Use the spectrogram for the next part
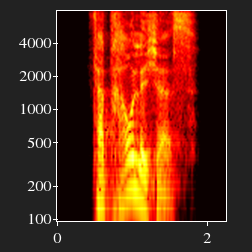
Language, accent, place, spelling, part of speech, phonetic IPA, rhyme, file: German, Germany, Berlin, vertrauliches, adjective, [fɛɐ̯ˈtʁaʊ̯lɪçəs], -aʊ̯lɪçəs, De-vertrauliches.ogg
- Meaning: strong/mixed nominative/accusative neuter singular of vertraulich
